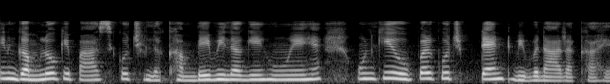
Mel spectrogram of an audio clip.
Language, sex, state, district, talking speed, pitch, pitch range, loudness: Hindi, female, Delhi, New Delhi, 175 wpm, 225 Hz, 205-255 Hz, -16 LUFS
